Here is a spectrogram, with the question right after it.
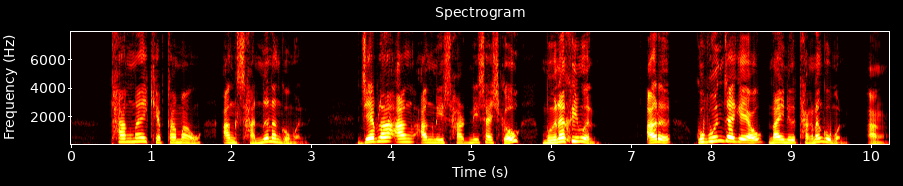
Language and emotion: Bodo, angry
